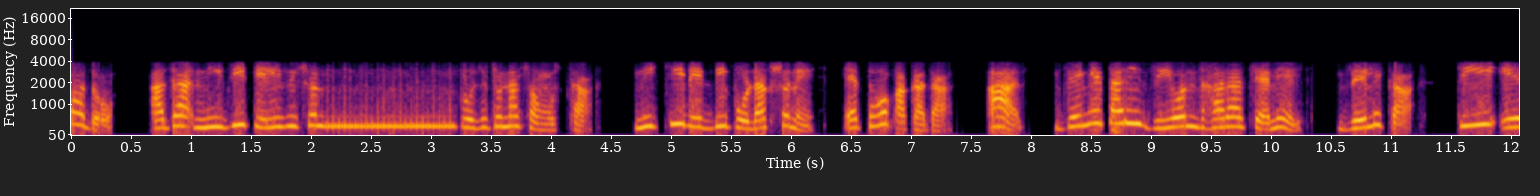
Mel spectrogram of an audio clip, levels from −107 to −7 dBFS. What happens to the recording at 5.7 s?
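At 5.7 s the speech is still passing through the RealAudio 14.4 codec, as it does across the whole clip. The heavy squeeze, consistent with about 8 kbit/s, strips everything above 3.8 kHz, leaving muffled, gargly speech.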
